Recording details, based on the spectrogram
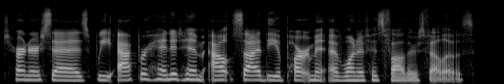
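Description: A woman's voice: medium pitch, flat delivery, moderate pace, bright, forceful tone, clear, resonant tone, no echo. A middle-aged woman co-hosting a podcast, casually recapping a book's plot on a studio mic. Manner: recaps plot, acting out characters' lines in quotes. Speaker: podcast co-host. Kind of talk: casual book discussion. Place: small studio, seated. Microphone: studio mic on boom arm, headphones.

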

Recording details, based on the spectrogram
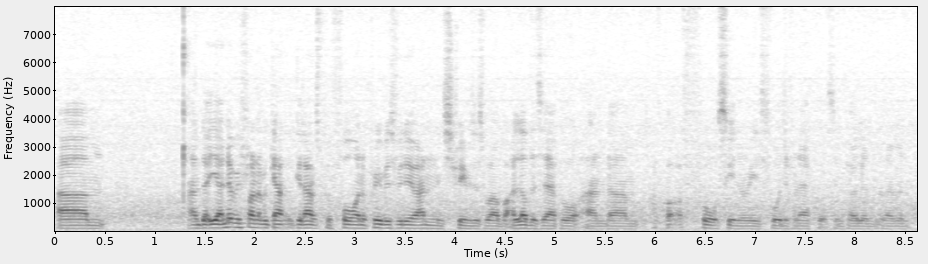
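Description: A man with a hoarse, croaky voice giving casual, rambling commentary on a flight simulator game, full of fillers and restarts. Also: fairly low pitch, fairly even intonation, fast talker, noisy background. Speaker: flight sim streamer.

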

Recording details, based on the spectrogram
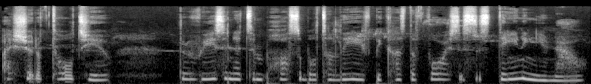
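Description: Protective forest fae female performer, ASMR roleplay: highish, very breathy, soothing, often whispered. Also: fairly even intonation, moderate pace, a little mellow. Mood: soothing, apologetic.

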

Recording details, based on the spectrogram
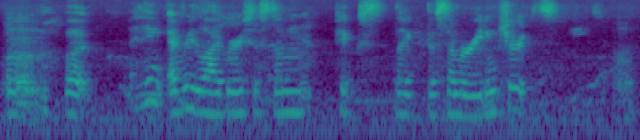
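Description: Chatty young woman with a gravelly voice. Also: mid-range voice, fairly even intonation, a little fast. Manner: rambling, chatty, talking to herself while doing laundry. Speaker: vlogger. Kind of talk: casual vlog narration. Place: small bedroom, indoors. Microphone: camera mic at a distance. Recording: noisy room recording from a camera mic.

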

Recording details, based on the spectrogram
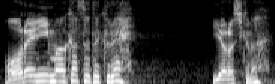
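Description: A man's voice: high voice, animated, unhurried, fairly bright tone, big-room sound. A man voicing a self-assured young scout in a Japanese video game, briefing in a confident, informal way.

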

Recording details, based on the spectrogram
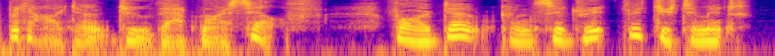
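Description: A woman voicing a shrewd, chatty older female miniature painter in a high, gossipy, exclamatory voice. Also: lively intonation, normal speed, vocal fry, breathy edge, dry recording, heavily acted.

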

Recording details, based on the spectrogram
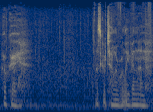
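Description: A woman's voice: low-pitched, little pitch movement, moderate pace, creaky, background noise. An actress playing a stubborn, troubled young female survivor in a naturalistic video game scene. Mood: troubled, subdued. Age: young adult. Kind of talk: naturalistic game cutscene acting.

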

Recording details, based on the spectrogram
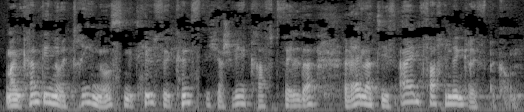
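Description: A man's voice: fairly high pitch, animated, moderate pace, lightly acted. Guy acting as a young brilliant scientist in a radio play, snappy and lecturing, a bit of background noise. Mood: excited lecturing. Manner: impatient, lecturing. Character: irritable, self-absorbed male scientist, brilliant inventor. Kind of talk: German radio drama acting.

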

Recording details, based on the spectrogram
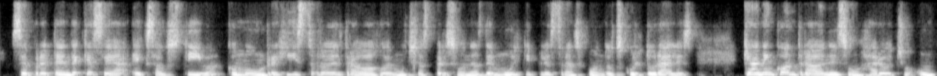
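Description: A young woman reading a prepared, formal book review aloud over a video call. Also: on the high side. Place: room indoors. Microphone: video call webcam.

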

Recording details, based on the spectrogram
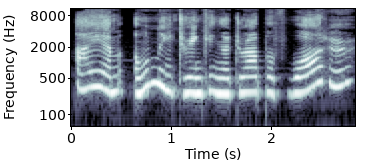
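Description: A woman's voice: high voice, slow, darkish tone, faint music behind, pitched above the performer's own voice. A woman voicing a small, timid female wren who speaks meekly and pleadingly. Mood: frightened. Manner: meek and pleading.

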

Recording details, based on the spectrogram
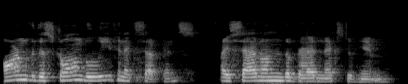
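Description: A man in his thirties whose first language is Urdu, reading a prepared talk in a measured, earnest way over a video call from a home office. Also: a little high, lively intonation, darkish tone, lo-fi sound. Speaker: physician presenter.

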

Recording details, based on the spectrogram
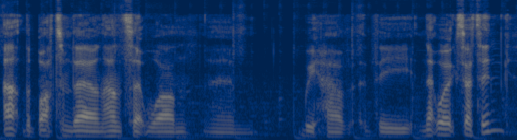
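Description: A man's voice: fairly low pitch, a little slow, soft background music. A man working as a technical trainer, narrating a screen demo in an informal, step-by-step way.

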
